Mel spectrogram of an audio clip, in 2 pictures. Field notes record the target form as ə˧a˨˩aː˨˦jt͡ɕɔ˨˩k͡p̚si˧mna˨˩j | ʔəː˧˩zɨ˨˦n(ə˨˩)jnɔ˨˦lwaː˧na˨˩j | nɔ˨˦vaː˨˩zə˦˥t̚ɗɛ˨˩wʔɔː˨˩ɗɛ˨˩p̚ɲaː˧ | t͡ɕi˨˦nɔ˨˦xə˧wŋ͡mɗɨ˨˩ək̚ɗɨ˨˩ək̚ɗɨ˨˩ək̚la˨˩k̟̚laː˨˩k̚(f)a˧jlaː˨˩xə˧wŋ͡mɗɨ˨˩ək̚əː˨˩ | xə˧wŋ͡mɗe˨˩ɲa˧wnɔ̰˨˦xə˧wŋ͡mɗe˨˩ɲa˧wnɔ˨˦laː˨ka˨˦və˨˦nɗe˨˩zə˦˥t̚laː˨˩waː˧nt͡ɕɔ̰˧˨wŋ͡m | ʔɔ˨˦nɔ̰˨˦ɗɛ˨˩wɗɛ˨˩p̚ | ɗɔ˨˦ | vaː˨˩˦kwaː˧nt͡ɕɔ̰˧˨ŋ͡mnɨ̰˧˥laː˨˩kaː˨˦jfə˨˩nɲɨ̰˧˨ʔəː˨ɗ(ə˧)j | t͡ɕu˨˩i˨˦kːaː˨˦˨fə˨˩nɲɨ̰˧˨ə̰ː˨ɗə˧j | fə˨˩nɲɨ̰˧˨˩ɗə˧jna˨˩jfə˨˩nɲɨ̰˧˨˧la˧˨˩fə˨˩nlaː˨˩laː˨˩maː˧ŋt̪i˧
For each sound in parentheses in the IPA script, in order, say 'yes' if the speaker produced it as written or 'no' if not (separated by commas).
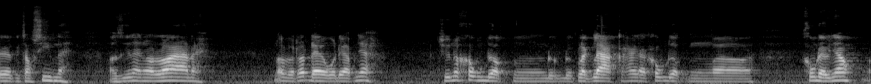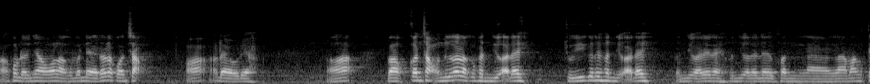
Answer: no, no, yes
